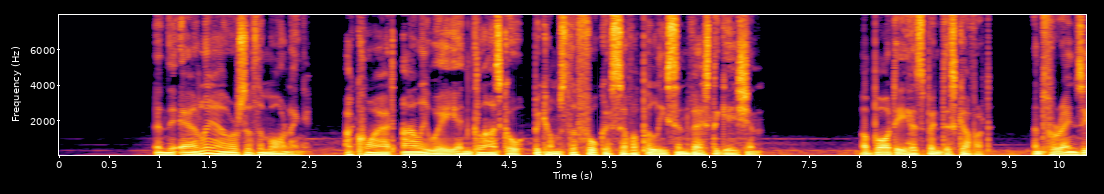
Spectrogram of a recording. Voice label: narration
